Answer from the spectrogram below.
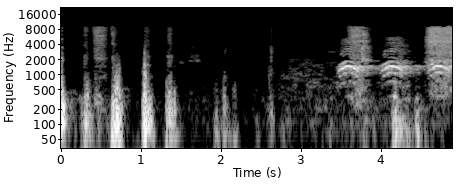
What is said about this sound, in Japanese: カラス。カラス。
